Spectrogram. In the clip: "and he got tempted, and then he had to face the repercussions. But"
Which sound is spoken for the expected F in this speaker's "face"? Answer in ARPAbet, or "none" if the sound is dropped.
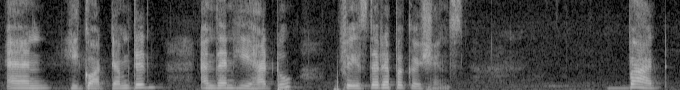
F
